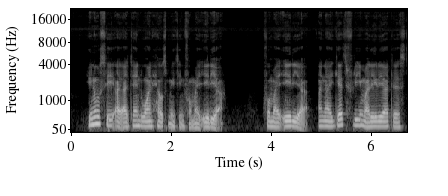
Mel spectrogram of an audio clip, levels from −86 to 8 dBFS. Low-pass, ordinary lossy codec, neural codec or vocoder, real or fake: none; none; vocoder, 48 kHz, 128 mel bands, Vocos; fake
